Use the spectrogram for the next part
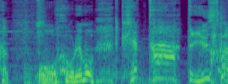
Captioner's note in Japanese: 笑い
